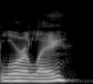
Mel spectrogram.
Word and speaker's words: Lorelei: So I thought it was spelled like Lorelei, but it's pronounced in German, it's like Lorelei.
